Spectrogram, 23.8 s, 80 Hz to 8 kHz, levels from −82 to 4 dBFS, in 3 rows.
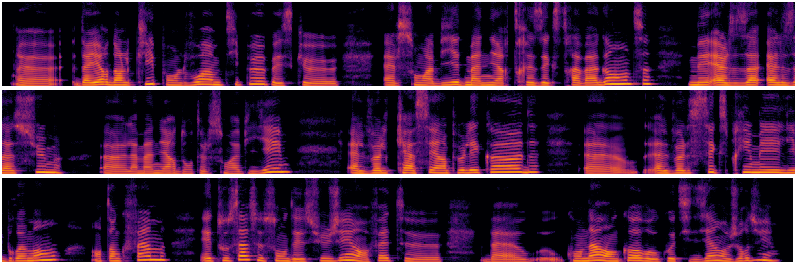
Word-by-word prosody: heu, 185 -2 -1 0.2
d'ailleurs 220 +3 +4
dans 215 -1 +4
le 210 - +2
clip, 275 +8 -2
on 205 -1 -1
le 195 -1 -4
voit 245 +5 +2
un 235 -2 +3
petit 210 +2 -10
peu 280 +5 -1
parce 195 -4 -2
qu'elles 180 -4 -3 0.6
sont 205 +1 -2
habillées 200 +4 +1
de 215 - -1
manière 195 -1 +3
très 205 -2 -1
extravagante, 215 +11 +2 0.4
mais 215 0 +4
elles 205 -1 +3
a 210 0 +3
elles 205 -1 +3
assument, 230 +4 +2 0.4
heu, 185 -1 -2
la 185 0 -3
manière 195 +1 -1
dont 180 -1 -10
elles 190 -2 -7
sont 190 +1 -9
habillées. 190 - -1 0.6
Elles 200 -1 +1
veulent 205 +1 +1
casser 220 +1 0
un 215 -1 +3
peu 225 +2 -2
les 235 +1 +2
codes, 285 +1 +3 0.5
heu, 195 -2 -3 0.2
elles 200 0 0
veulent 205 +1 0
s'exprimer 250 +2 +1
librement 220 +8 +1 0.3
en 205 - -5
tant 215 +1 -1
que 210 - -19
femmes 320 +2 +2 0.4
et 215 0 +1
tout 230 +2 -4
ça, 340 +10 +3
ce 265 -8 -4
sont 215 +1 -2
des 195 -1 +1
sujets 215 +7 -1
en 210 -5 +2
fait, 235 +2 -5
heu, 175 -3 -5 0.4
bah, 185 -1 -4
ou 185 +1 -11 0.2
ou - - -14
qu'on 215 0 +1
a 250 +2 +7
encore 235 +2 +3
au 190 -2 +2
quotidien 205 +3 -2
aujourd'hui, 230 +8 -3
hein. 225 -3 -3
210 Hz, 170 wpm, -20 LUFS, 195-235 Hz, 0.6 s, a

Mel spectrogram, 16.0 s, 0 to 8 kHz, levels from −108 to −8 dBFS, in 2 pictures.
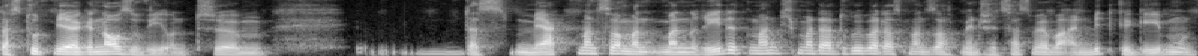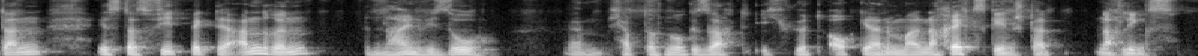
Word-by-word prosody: Das 110 -1 +2
tut 140 -3 +3
mir 130 - +7
ja 120 - +10
genauso 120 -6 +5
weh. 80 -2 -2
Und, 85 +4 -8
ähm, 90 -3 -1 0.7
äh, - - -17 0.5
das 100 -4 -2
merkt 105 +1 +2
man 155 -1 +2
zwar. 150 -1 +4
Man 125 -4 +1
man 110 -1 +3
redet 135 +11 +1
manchmal 155 0 -1
dadrüber, 150 0 +2
dass 130 -2 -2
man - - -2
sagt: 120 0 -2
„Mensch, 100 -1 -4
jetzt 90 -1 -8
hast 110 -1 -5
du - - -5
mir 115 - +2
aber 110 0 +1
einen 100 0 -3
mitgegeben.“ 95 -4 -2
und 100 -2 -4
dann 120 +4 -1 0.3
ist 120 -1 -3
das - - +2
Feedback 125 -2 -2
der 100 -3 0
anderen: 145 +1 +1 0.3
„Nein, 90 +4 -3
wieso? 100 +7 -2 0.4
Ähm, 90 -1 -11
ich - - -14
habe - - -6
doch - - -4
nur 95 -1 -2
gesagt, 95 -1 -2
ich - - -17
würde - - -5
auch - - -1
gerne 95 +2 0
mal 95 -1 -1
nach 95 0 -2
rechts 125 0 +4
gehen 90 -4 -1
statt 80 - -5 0.2
nach - - -2
links.“ - - -3
110 Hz, 205 wpm, -23 LUFS, 95-125 Hz, 0.7 s, ja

